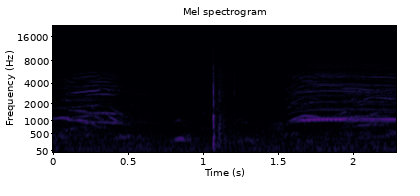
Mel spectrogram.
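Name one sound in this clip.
A bat cracks against a ball.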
